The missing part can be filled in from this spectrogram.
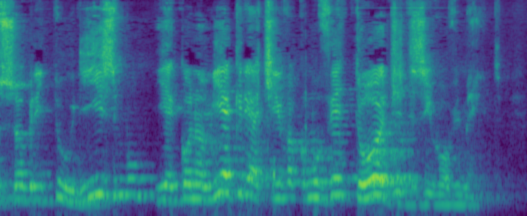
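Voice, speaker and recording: A man's high voice with lively intonation in a São Paulo accent, at a fairly slow pace. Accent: São Paulo (paulista) Brazilian Portuguese. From São Paulo state, Brazil. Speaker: tourism consultant and live show host. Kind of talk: live stream hosting. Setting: Instagram live video. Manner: animated.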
